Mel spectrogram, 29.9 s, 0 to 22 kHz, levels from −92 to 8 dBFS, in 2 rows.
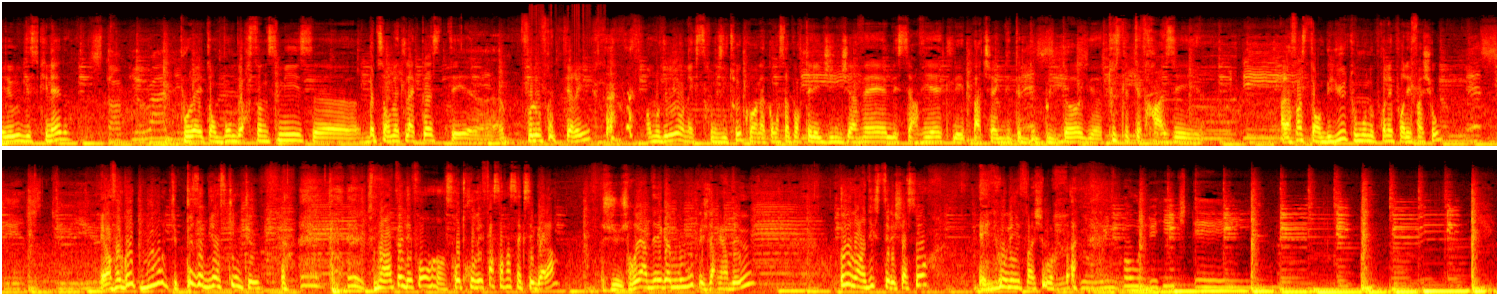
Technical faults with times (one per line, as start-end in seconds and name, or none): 5.24-6.05 block size mismatch (padded)
6.42-6.47 stream segment skipped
